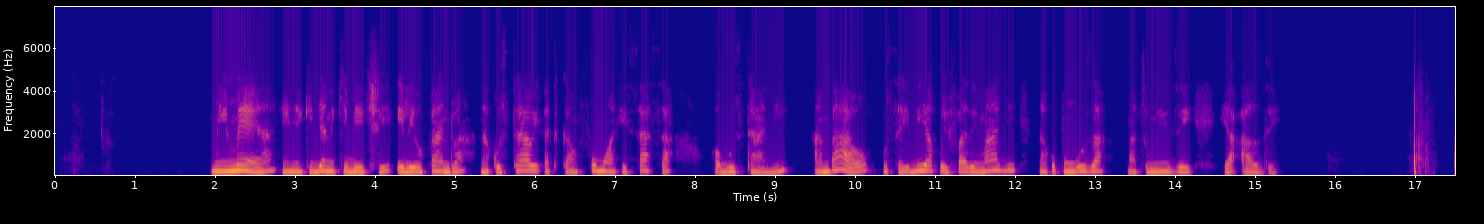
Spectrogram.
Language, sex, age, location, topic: Swahili, female, 18-24, Dar es Salaam, agriculture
